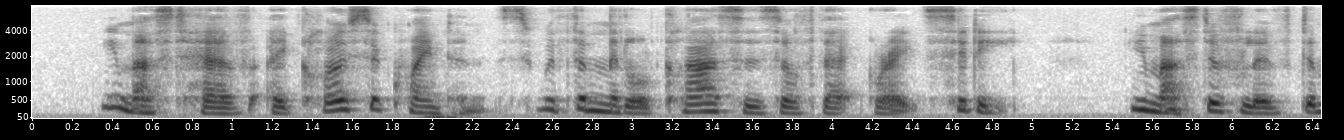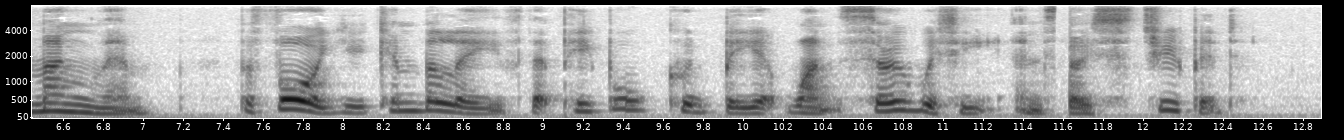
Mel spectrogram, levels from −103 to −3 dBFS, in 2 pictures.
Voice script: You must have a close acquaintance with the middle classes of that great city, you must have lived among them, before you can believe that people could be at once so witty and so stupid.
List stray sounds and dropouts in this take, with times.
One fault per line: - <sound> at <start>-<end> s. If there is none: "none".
- dropout at 11.6-11.6 s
